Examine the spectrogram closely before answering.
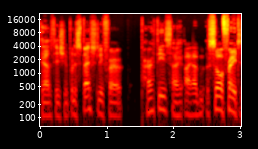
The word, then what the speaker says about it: Perthes: I say Perths. A lot of people say Perths.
